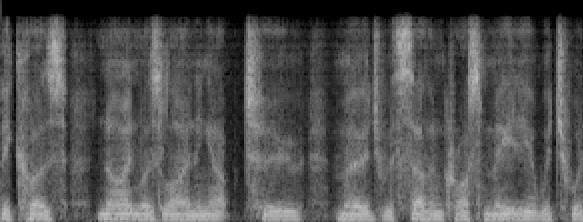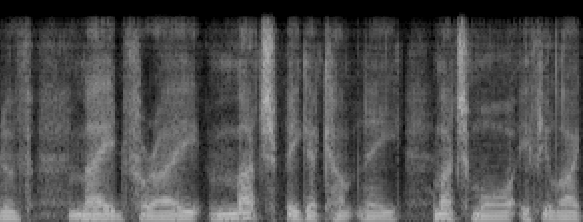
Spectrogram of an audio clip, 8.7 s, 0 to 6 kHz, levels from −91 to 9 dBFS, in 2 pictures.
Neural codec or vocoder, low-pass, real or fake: vocoder, 24 kHz, 100 mel bands, Vocos; 5.4 kHz; fake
